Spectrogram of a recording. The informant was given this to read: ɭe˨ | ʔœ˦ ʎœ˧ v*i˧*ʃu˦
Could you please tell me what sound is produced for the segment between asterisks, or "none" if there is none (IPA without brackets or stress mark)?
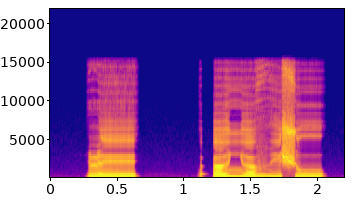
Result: i˧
